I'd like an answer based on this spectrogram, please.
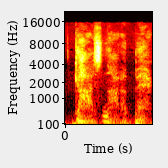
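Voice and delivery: hushed whisper for emphasis. Real, not acted. Preacher whispering that God is no beggar. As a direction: drop to a whisper to drive it home.

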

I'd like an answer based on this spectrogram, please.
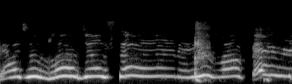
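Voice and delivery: high, drawn-out mock wail; retold crying. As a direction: act out blubbering to your idol's mother. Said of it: "I was just crying".

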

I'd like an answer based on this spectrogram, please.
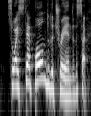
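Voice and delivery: normal talking voice

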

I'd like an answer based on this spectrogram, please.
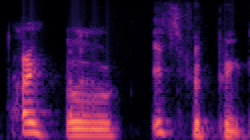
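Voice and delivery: high, soft puppet frog attempt; Kermit. Co-host attempting the requested line, Kermit voice. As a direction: try the frog puppet voice, a bit unsure of the line. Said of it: "Can you say it's".

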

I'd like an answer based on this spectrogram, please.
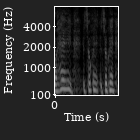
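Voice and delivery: acted gentle comfort, voice dropped in volume; soothing parent. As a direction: hush and comfort a flustered child. Acts parent soothing daughter after spill.

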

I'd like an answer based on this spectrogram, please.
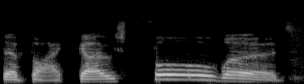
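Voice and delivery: hammed-up [name] driving the punchline to a shrill peak; American boss mocking the engine in front of the factory; exaggerated American accent. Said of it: "I won't do the accent 'cause I'm crap at accents".

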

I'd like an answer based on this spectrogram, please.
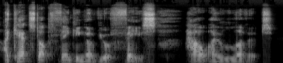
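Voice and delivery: soft, unhurried love poem reading. Acted. Reads a second poem.

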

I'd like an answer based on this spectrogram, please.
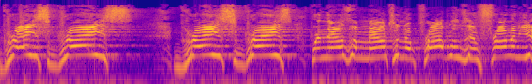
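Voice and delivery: high, shouted sermon climax; full-force preaching. Acted. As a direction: build to a loud, fervent proclamation.

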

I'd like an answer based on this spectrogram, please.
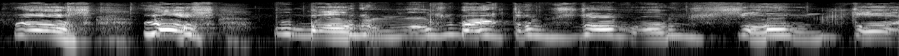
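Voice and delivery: high-pitched, blubbering surrender; hammed-up sobbing goblin; weeping. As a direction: wail the apology in a put-on squeal. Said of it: "And he's weeping".

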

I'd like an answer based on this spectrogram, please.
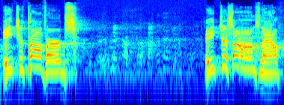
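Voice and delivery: high, loud, drawn-out scolding order; mock commanding Lord. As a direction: bellow it slowly like a nagging command from above. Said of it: "have the Lord going".

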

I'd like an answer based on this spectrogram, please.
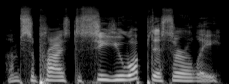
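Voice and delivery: growly-voiced sarcasm; sarcastic jab in a character voice. A narrator's reading. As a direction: needle them with false surprise. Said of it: "he said sarcastically".

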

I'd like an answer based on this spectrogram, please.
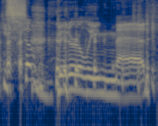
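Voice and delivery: slow words through laughter; laughing. Real, not acted. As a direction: laugh while saying it. Laughing at the song.

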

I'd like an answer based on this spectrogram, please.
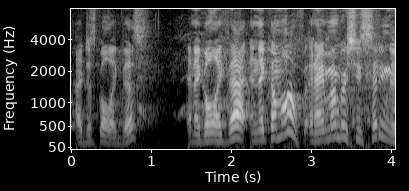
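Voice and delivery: normal talking voice

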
